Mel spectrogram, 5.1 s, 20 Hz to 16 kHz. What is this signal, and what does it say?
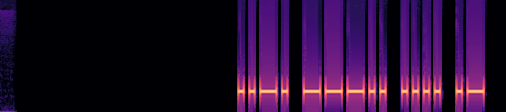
Morse code, heard as a keyed tone, about 22 wpm, 700 Hz. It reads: F8HA
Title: DXCC-100 Call Signs - 4 Characters - Repeated 2x - 22wpm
